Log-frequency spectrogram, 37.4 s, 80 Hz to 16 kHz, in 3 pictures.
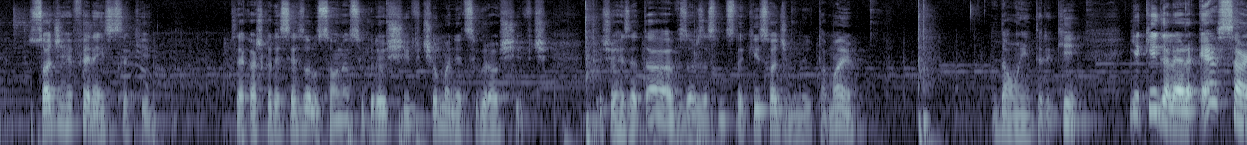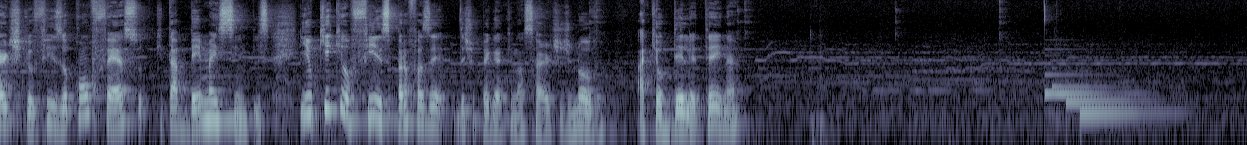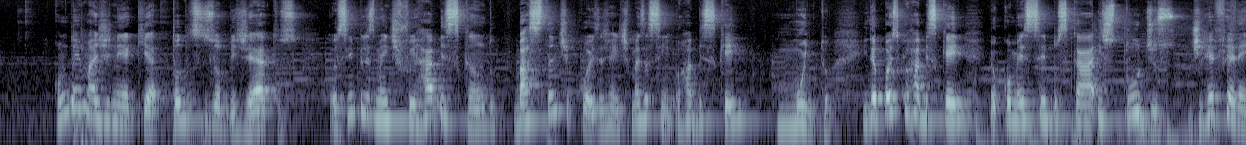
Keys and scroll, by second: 4.1 ctrl+z, 5.8 ctrl+0, 6.9 ctrl+t, 9.1 Return, 20.5 Print, 25.9 ctrl+v, 26.8 ctrl+t, 30.4 Return.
